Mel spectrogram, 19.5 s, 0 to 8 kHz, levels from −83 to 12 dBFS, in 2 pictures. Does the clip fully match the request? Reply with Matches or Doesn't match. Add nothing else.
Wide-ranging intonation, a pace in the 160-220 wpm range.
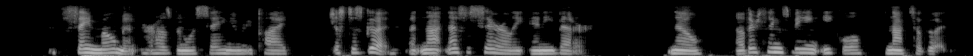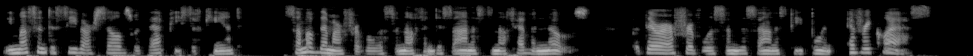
Doesn't match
